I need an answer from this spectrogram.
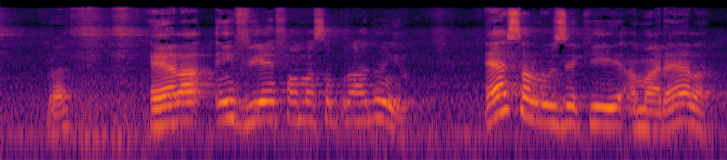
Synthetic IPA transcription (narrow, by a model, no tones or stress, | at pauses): nʔɛ | ɛlɐẽviɐĩfoɾmasɐ̃w̃pɾuaɾd̪ũĩnɐ | ɛsɐluzɐkɪa̰maɾɛlɐ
